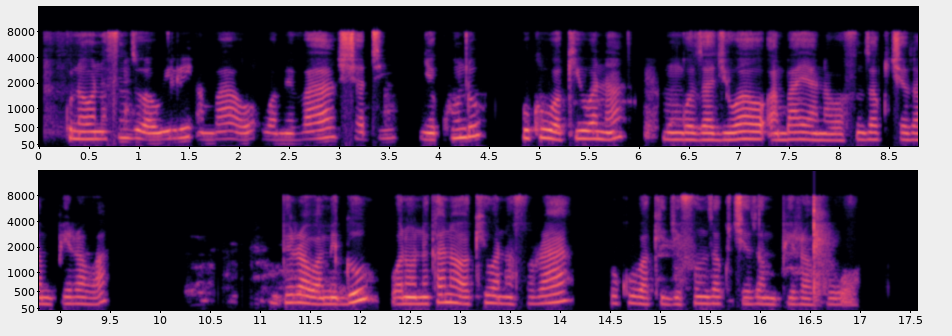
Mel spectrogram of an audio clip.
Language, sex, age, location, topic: Swahili, female, 18-24, Nairobi, education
